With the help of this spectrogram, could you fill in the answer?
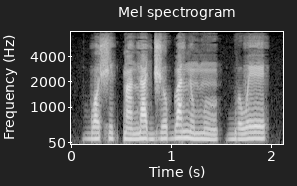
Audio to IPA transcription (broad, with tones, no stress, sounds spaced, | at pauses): b ɔ˨ ʃ i˨ k͡p ã˨ n a˦˨ d͡ʒ ʊ˦ b a˦ n ũ˨ m ũ˨ | b ʊ˨ w e˦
